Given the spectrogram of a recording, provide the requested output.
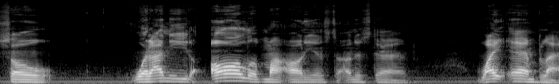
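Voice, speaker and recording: With audible room echo, a man talks at a very slow pace and medium pitch, with ordinary pitch variation. He takes long, frequent pauses. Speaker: occult lecturer. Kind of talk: lecture. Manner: halting, many repetitions; casual.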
